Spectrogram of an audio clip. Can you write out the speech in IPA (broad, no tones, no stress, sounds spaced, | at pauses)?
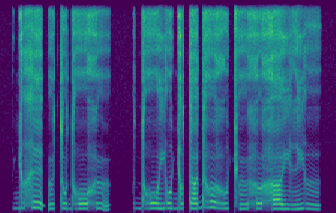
ɟ ʉ x e ʔ ʉ t u dʱ o h ʉ | dʱ o j o ɟ o t ɐ dʱ ɵ ɦ u cʰ ʉ h ɵ h ɐ j i j ɨ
